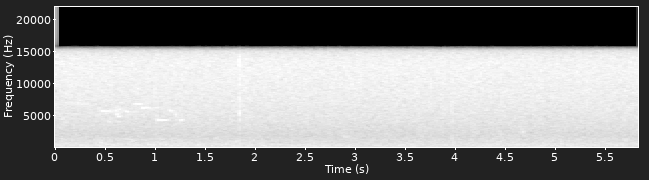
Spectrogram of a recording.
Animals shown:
Brown Creeper (Certhia americana)

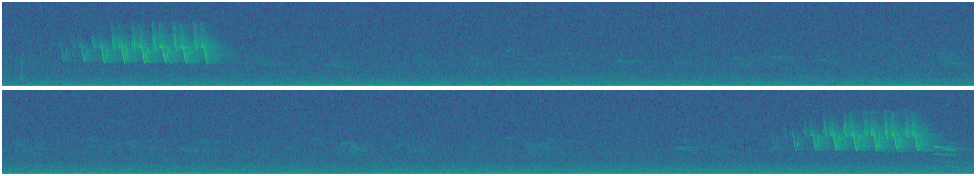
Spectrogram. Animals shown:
Red-eyed Vireo (Vireo olivaceus)
Eastern Wood-Pewee (Contopus virens)
Blue Jay (Cyanocitta cristata)
Ovenbird (Seiurus aurocapilla)

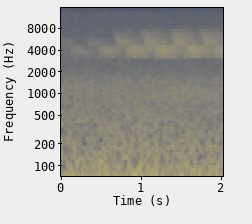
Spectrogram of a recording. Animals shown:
Ovenbird (Seiurus aurocapilla)

